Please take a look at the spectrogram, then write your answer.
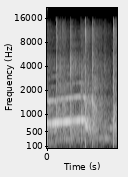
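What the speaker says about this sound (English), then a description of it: "Clap your hands and celebrate God." A church congregation claps at a prayer service, with a few scattered claps sounding under a sustained sung or preached voice and musical tones.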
